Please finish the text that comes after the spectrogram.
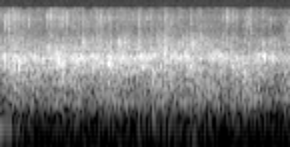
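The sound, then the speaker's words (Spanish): An audience breaks into loud applause, a dense, steady wash of many hands clapping that holds at an even level for the whole stretch, with no voices on top. “Dele otro aplauso fuerte a papá.”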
